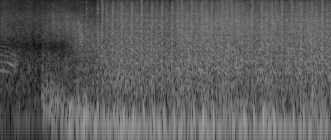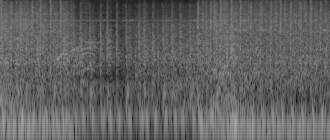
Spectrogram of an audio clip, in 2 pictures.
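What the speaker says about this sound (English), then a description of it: "now you're going to have a guy with a Gatling gun" Sustained rapid Gatling gun fire from an enemy in the video game Shadow Complex, loud and continuous after a short quiet start, with a brief dip in intensity midway.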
